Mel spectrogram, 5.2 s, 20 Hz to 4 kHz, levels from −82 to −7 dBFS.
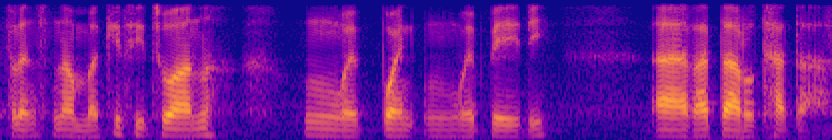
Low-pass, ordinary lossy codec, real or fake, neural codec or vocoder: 3.6 kHz; none; fake; codec, 16 kHz, 0.3 kbps, FocalCodec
